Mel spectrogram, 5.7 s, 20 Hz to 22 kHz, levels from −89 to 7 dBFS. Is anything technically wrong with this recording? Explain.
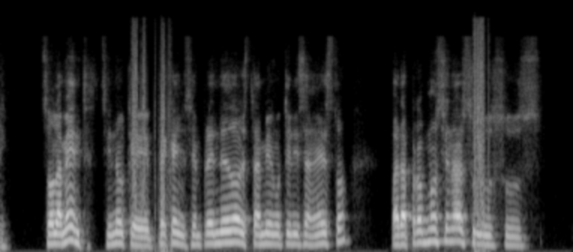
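Yes. Loose connector crackle hits at 1.31–1.71 s and 4.73–4.88 s: a worn contact intermittently breaks the speech, giving irregular scratchy bursts, seen as jagged waveform dropouts and vertical broadband spectrogram streaks.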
